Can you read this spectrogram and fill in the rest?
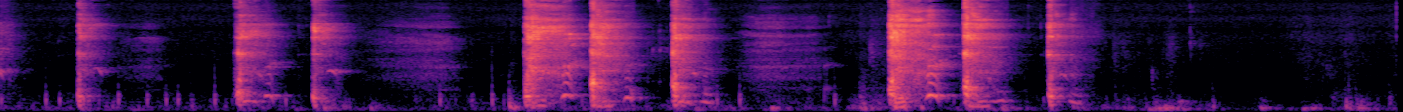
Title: Coughing clips while trying to work. Feeling rather hot today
